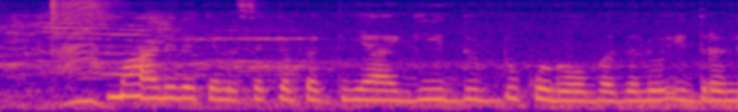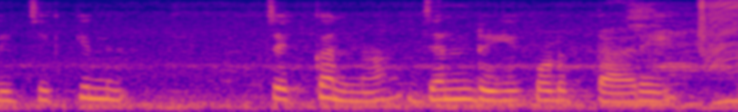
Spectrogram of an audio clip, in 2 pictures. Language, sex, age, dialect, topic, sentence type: Kannada, female, 31-35, Coastal/Dakshin, banking, statement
